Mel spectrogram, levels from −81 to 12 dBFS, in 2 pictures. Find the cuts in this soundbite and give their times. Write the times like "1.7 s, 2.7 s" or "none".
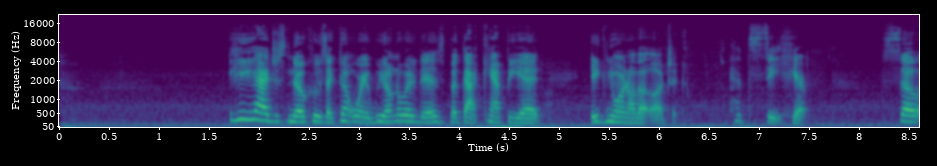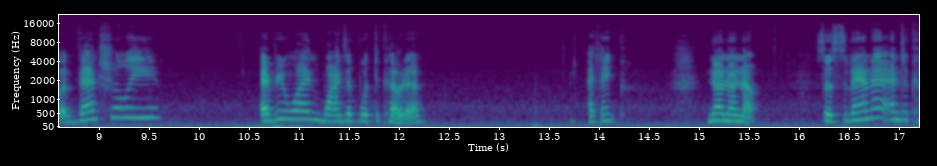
6.7 s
